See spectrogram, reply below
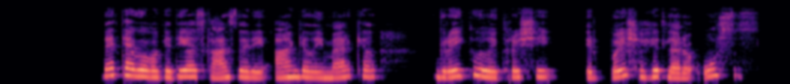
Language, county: Lithuanian, Vilnius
